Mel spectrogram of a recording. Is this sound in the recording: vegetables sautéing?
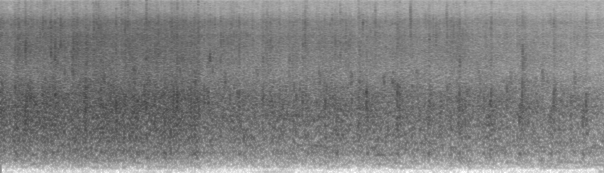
no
